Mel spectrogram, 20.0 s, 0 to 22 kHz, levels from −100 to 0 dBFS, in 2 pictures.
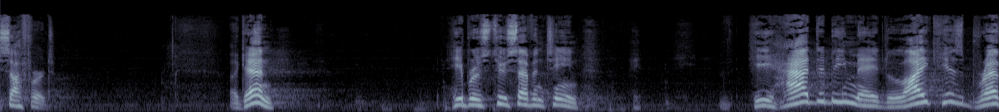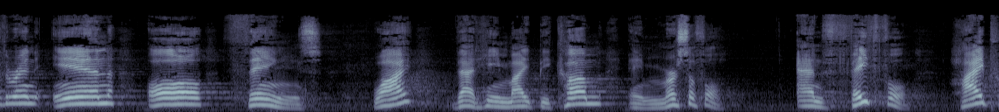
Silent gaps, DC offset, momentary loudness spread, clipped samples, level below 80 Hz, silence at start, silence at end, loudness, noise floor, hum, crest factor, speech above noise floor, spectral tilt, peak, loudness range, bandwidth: none; under 0.1%; 17 LU; under 0.1%; -82 dBFS; 0 s; 0 s; -34 LUFS; -79 dBFS; none; 26 dB; 44 dB; -2.5 dB/octave; -12 dBFS; 6 LU; 13.5 kHz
